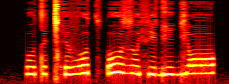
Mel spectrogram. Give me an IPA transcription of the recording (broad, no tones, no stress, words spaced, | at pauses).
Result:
utɪǀʰɪvo t͡sʼo zufʲaɡi ɡjɔ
